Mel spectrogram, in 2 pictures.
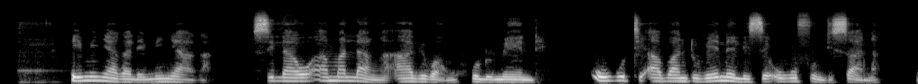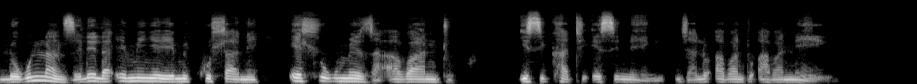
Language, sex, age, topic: North Ndebele, male, 36-49, health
